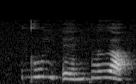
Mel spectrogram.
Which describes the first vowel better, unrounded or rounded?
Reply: rounded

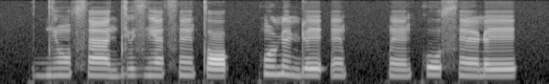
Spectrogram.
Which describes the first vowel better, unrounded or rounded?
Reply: rounded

